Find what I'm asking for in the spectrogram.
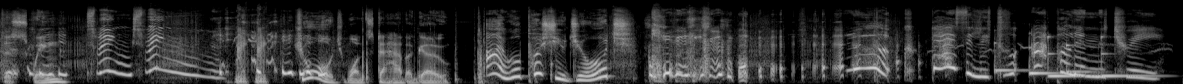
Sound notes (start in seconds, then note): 2.0 giggling and snorting; 6.4 George giggling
